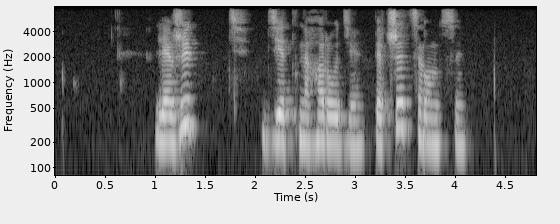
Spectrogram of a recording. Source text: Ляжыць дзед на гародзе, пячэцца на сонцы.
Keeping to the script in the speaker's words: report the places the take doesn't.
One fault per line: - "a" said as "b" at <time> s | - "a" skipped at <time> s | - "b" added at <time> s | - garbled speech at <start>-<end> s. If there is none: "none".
- "на" skipped at 3.6 s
